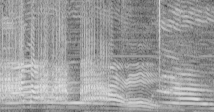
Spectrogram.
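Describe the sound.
A cat meowing in drawn-out, loud, harmonic cries whose pitch wavers and dips in the middle of the call.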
